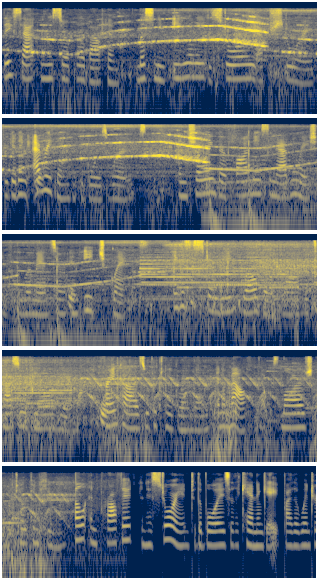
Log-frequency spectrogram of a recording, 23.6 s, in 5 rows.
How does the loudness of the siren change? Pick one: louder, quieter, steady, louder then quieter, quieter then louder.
quieter.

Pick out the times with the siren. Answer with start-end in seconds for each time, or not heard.
0.0-20.1.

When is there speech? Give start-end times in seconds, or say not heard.
0.0-23.5.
